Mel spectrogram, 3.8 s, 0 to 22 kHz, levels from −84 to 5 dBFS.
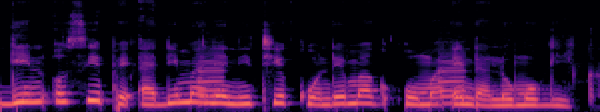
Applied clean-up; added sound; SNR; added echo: none; Wind instrument, woodwind instrument; 12 dB; none.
